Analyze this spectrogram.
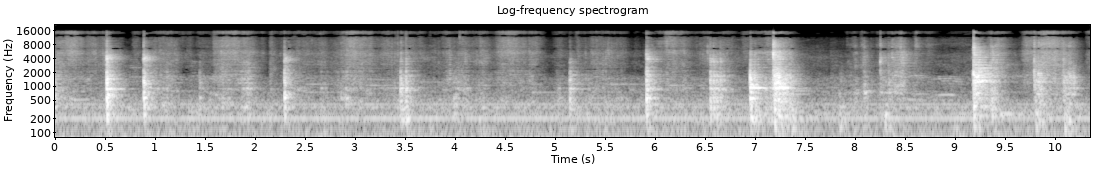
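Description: Metal pie tins clatter and clank on a wooden table.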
